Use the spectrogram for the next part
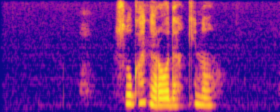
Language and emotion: Russian, sad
